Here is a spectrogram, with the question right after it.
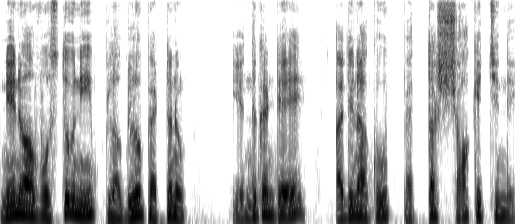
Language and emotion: Telugu, fearful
